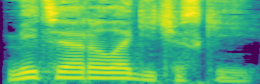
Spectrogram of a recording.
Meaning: meteorological
- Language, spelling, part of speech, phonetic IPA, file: Russian, метеорологический, adjective, [mʲɪtʲɪərəɫɐˈɡʲit͡ɕɪskʲɪj], Ru-метеорологический.ogg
